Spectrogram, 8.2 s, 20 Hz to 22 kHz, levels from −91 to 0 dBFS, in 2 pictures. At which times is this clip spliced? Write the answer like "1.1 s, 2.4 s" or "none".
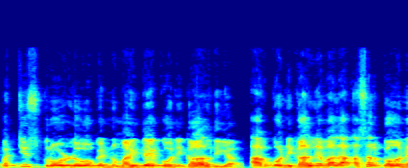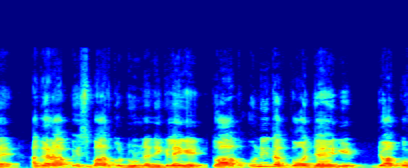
2.4 s, 4.3 s, 6.1 s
